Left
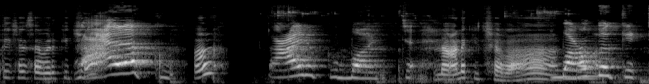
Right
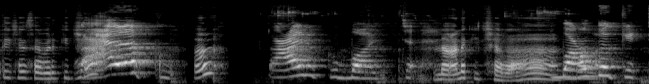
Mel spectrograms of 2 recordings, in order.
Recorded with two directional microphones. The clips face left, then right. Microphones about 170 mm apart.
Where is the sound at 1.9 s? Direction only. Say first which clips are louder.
Even; 25° right (ahead or behind).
